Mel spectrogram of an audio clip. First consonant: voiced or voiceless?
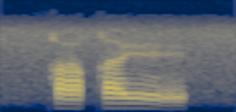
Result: voiceless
